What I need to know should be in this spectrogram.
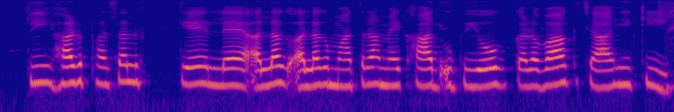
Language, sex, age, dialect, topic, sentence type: Maithili, female, 18-24, Bajjika, agriculture, question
